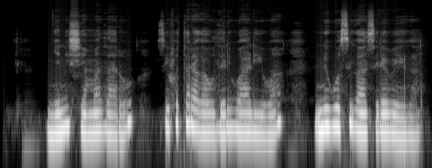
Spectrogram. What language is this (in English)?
Kikuyu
